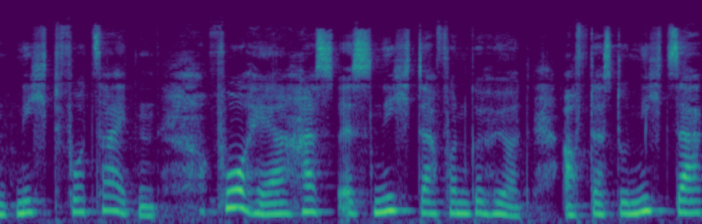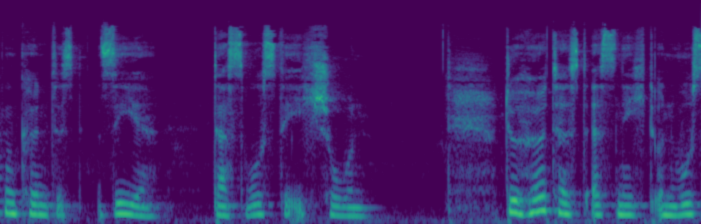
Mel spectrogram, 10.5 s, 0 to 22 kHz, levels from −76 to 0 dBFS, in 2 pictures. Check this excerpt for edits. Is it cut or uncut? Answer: cut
